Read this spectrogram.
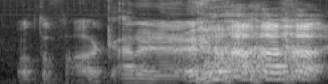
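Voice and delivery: laughing bewildered. Real, not acted. Reader laughing at her own creepy pile, laughing. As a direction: laugh through the confusion.

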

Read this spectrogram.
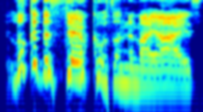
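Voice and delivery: ordinary delivery

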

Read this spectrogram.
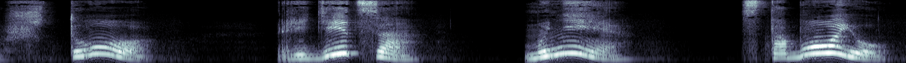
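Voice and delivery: loud, outraged, slowing at the end; angry shout. Acted. Tsar outraged that Ivan argues, angry shout. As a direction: roar with offended pride. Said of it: "закричал он".

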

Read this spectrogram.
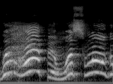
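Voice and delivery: high, loud urgent questions; alarmed mother. Acted. Mama seeing child choking, high alarmed voice. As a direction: ask urgently, pitched well up.

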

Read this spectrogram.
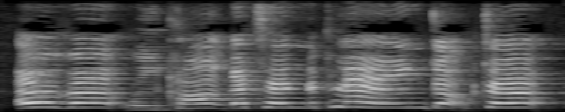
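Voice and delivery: high, loud radio report; urgent pilot. Acted. Luther telling the doctor they can't reach the plane, high and urgent.

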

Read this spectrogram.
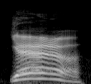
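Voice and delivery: high, loud yeah; triumphant cheer. Real, not acted. Gamer cheering a second landed trick, triumphant shout. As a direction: cheer it out in one falling burst.

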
